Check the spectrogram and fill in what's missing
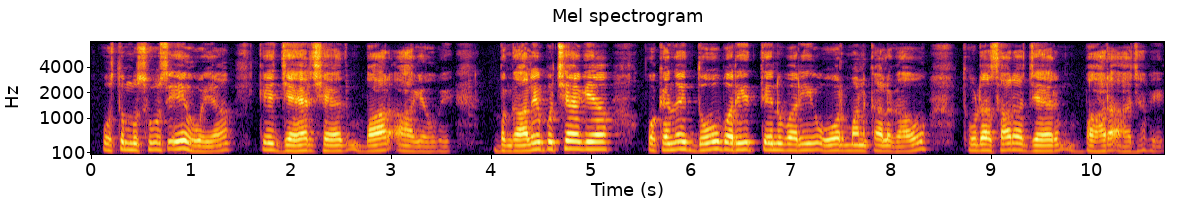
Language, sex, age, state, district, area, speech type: Punjabi, male, 60+, Punjab, Rupnagar, rural, spontaneous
